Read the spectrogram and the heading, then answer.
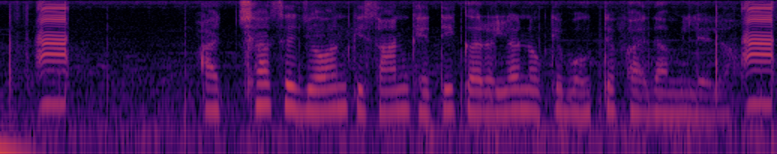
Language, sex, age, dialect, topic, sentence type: Bhojpuri, female, 18-24, Western, agriculture, statement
